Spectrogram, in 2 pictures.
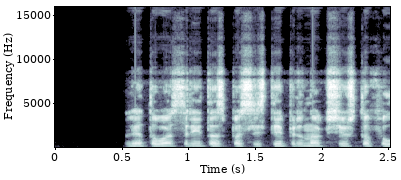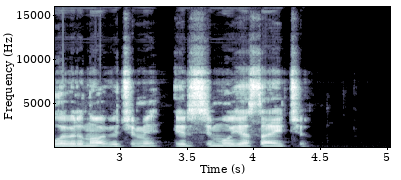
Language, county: Lithuanian, Klaipėda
